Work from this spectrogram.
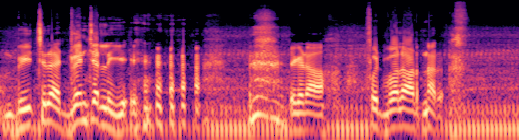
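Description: A motorbike rides along sandy Chirala Beach, and its low, steady engine drone runs beneath loud, excited talking from the rider throughout.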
